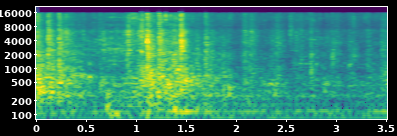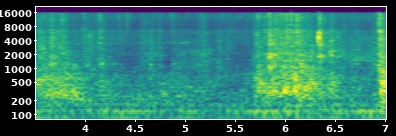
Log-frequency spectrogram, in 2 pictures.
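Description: Baku wide-tailed pigeons coo softly in low repeated swells, fairly faint and a little distant, with rustling and background noise between the calls.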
